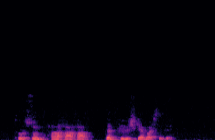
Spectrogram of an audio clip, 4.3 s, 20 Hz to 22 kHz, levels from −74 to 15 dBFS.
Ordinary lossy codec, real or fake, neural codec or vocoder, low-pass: AAC, 32 kbps; real; none; 7.2 kHz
